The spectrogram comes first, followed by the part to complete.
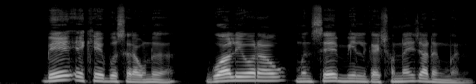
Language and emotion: Bodo, neutral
